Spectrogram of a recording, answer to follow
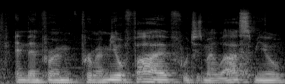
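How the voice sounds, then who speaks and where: With audible room echo and noticeable background noise, a man speaks fairly quickly at a fairly low pitch in monotone, flat intonation. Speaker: fitness vlogger. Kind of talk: casual vlog talk to camera. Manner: stutters at times.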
